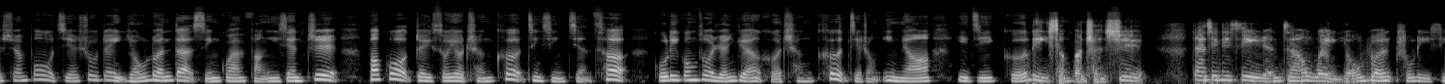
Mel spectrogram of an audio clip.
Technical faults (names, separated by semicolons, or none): microphone volume stepped up; call bitrate drop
